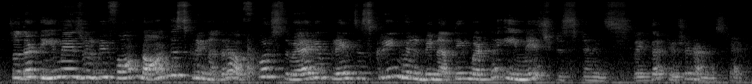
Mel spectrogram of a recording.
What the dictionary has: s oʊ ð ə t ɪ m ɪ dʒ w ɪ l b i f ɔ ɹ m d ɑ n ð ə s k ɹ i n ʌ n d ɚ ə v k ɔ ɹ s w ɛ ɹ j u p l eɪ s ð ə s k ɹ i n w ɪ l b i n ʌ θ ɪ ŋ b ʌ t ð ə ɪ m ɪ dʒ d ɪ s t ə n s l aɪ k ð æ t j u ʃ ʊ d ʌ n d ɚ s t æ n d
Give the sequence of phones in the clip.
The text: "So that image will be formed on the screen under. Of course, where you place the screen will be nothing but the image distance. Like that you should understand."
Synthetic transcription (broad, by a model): s oʊ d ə t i m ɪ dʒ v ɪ l b i f ɔ ɹ m d ɑ n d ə s k ɹ i n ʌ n d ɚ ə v k ɔ ɹ s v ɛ ɹ j u p l eɪ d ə s k ɹ i n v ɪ l b i n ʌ t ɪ ŋ b ʌ t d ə ɪ m ɪ dʒ d ɪ s t ə n s l aɪ k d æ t j u ʃ ʊ d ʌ n d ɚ s t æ n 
